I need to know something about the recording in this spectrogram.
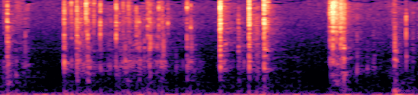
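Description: A handheld tape-runner adhesive pressed along a small cardstock tab: a few sharp clicks over soft paper rustling.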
